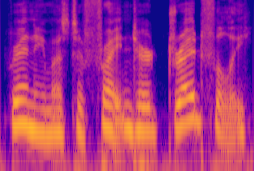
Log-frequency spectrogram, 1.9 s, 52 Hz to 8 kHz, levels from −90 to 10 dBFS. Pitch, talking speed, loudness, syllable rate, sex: 180 Hz, 190 wpm, -17 LUFS, 6.4 syllables/s, male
